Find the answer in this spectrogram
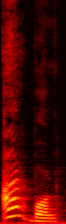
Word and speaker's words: árbol: Here, because there's an accent, that rule is broken. Now we are going to put the stress wherever we are seeing the accent. And we are going to get the sound árbol. Árbol.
